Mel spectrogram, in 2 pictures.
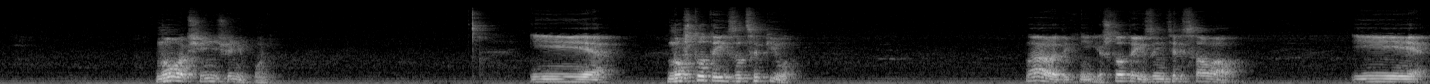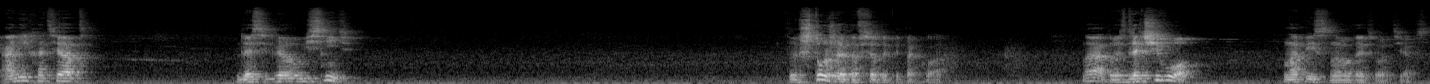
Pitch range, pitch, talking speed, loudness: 85-140 Hz, 120 Hz, 85 wpm, -22 LUFS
